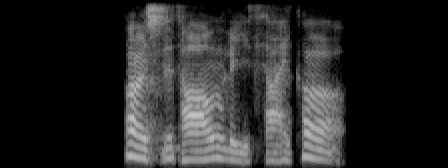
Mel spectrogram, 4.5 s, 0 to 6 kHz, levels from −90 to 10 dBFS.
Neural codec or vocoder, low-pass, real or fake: codec, 16 kHz, 4 kbps, FunCodec, trained on Chinese and English, 50 frames a second; 5.4 kHz; fake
